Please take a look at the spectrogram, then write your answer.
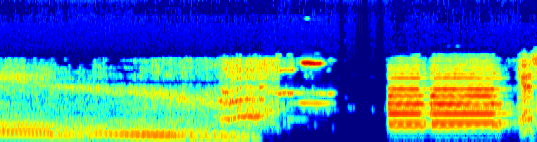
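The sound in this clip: A car pulls into a gas station at night in lonely country through the Alleghenies; its loud engine rumble drops in pitch and fades out. After a short silence, a loud, steady ringing tone sounds twice.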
